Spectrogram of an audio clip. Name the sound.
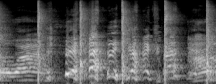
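hand clapping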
